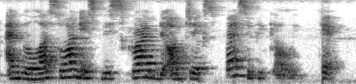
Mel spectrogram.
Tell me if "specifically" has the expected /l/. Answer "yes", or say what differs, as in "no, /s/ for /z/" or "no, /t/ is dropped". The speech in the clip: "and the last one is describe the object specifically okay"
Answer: no, /l/ is dropped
